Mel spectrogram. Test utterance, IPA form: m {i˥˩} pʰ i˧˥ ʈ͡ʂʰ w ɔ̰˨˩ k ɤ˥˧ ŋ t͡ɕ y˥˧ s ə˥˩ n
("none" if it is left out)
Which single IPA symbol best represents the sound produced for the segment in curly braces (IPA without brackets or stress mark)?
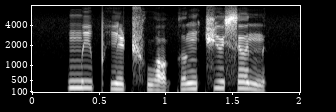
i˥˩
